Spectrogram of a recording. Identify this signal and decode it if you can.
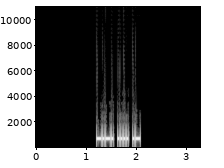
Morse code, heard as a keyed tone, about 39 wpm, 700 Hz. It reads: CHA
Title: Top Three Letter Combinations in Words 40wpm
